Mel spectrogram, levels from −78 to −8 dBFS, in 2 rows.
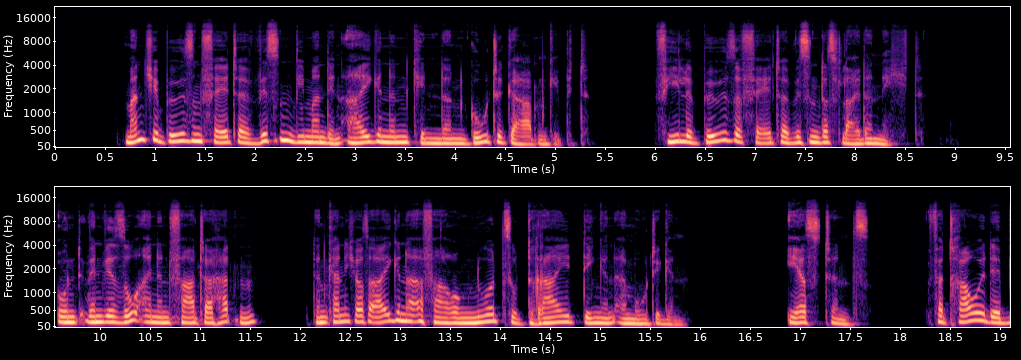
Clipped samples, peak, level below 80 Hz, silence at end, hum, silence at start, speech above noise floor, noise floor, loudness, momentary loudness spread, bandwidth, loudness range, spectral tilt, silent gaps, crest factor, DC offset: under 0.1%; -6 dBFS; -70 dBFS; 0 s; none; 0.7 s; 53 dB; -71 dBFS; -19 LUFS; 8 LU; 14 kHz; 5 LU; -6.5 dB/octave; 5.63-5.79 s, 5.88-5.94 s, 9.25-9.32 s, 16.18-16.63 s, 17.95-18.03 s; 14 dB; under 0.1%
